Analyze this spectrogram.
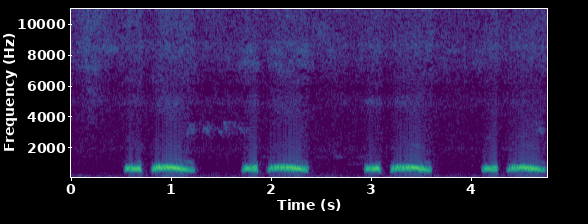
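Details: Spotted dove responding to a decoy, poised for a fight with another bird joining; four neat pairs of a short coo then a longer one, evenly spaced about every 1.2 seconds.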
